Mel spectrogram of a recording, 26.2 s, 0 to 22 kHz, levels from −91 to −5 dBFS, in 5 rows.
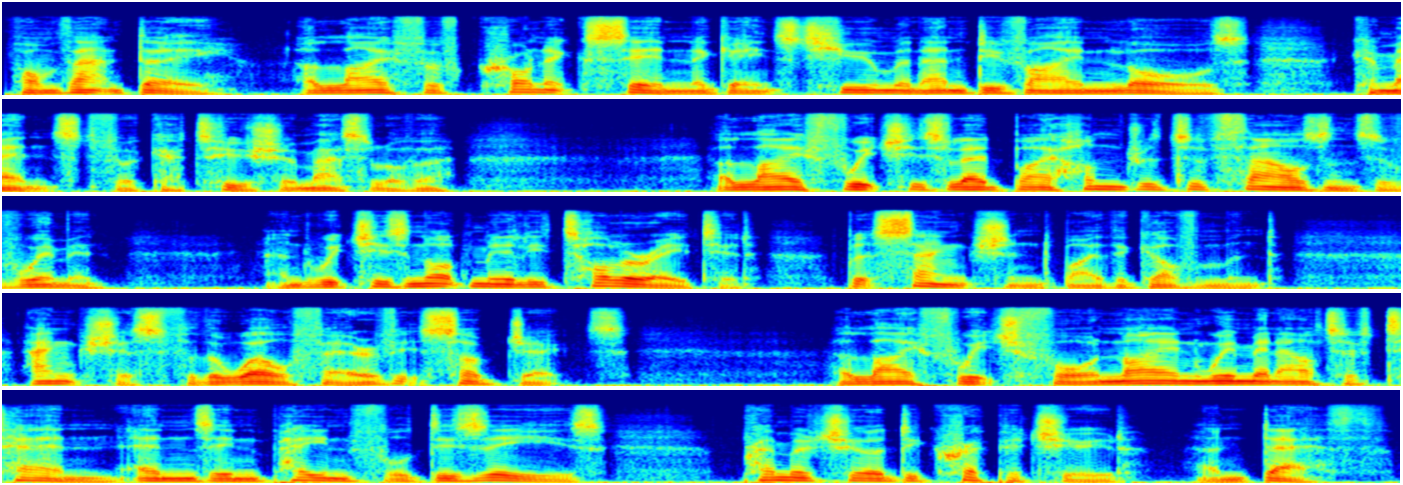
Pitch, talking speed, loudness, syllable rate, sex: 95 Hz, 145 wpm, -19 LUFS, 4.6 syllables/s, male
